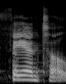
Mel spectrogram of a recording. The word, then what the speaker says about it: Fantel: Fantel, but that's close. Like Mickey Mantle. – No, okay. David Fantel, like Mickey Mantle.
